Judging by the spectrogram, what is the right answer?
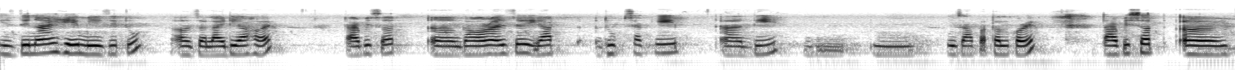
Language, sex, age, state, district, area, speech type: Assamese, female, 30-45, Assam, Lakhimpur, rural, spontaneous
